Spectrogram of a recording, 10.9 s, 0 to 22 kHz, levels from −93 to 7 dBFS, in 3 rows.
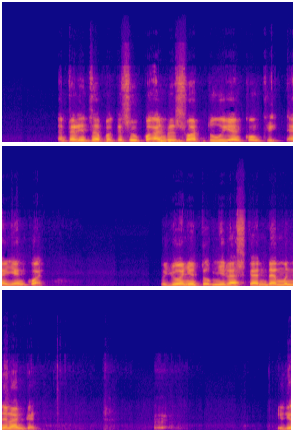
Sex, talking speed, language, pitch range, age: male, 85 wpm, Malay, 105-130 Hz, 50-69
